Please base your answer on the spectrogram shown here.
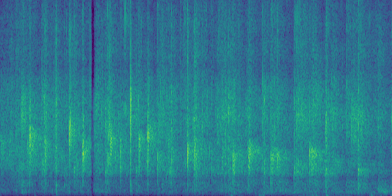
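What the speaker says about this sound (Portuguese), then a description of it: "Uma salva de palmas ao Senhor" A church congregation claps during a service, giving steady, dense applause with many overlapping hand claps lasting throughout, moderately loud and close, without voices.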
